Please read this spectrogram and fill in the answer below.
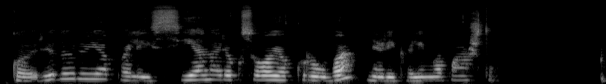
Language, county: Lithuanian, Klaipėda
